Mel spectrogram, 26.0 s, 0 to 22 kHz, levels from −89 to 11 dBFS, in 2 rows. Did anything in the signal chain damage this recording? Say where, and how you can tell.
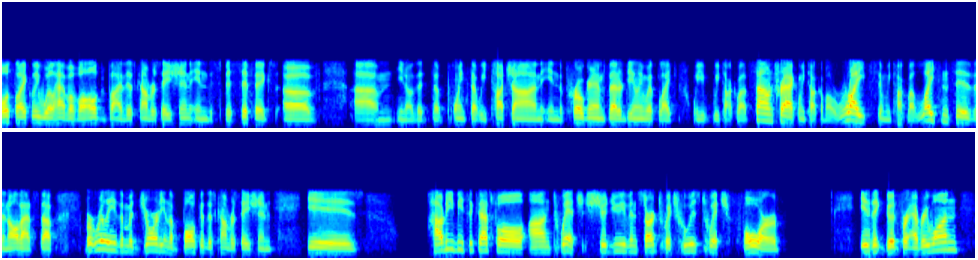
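Yes, the network stage dropped packets three times, and the speech codec's packet loss concealment covered each gap. You can hear brief buzzy or noisy, smeared patches at 4.95–5.05 s just before "you know the the", at 11.91–12.02 s between "about rights and we" and "about licenses and all", and at 24.53–24.59 s right before "it good". Each sounds like a single lost 20 ms frame. The decoder stretched its last pitch and filter state across the hole and faded the gain. Because each frame builds on the previous one, the speech stays weak or distorted for a moment after audio resumes. The Speex narrowband line itself, roughly 250 Hz to 3.5 kHz, carries at most faint coding roughness.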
